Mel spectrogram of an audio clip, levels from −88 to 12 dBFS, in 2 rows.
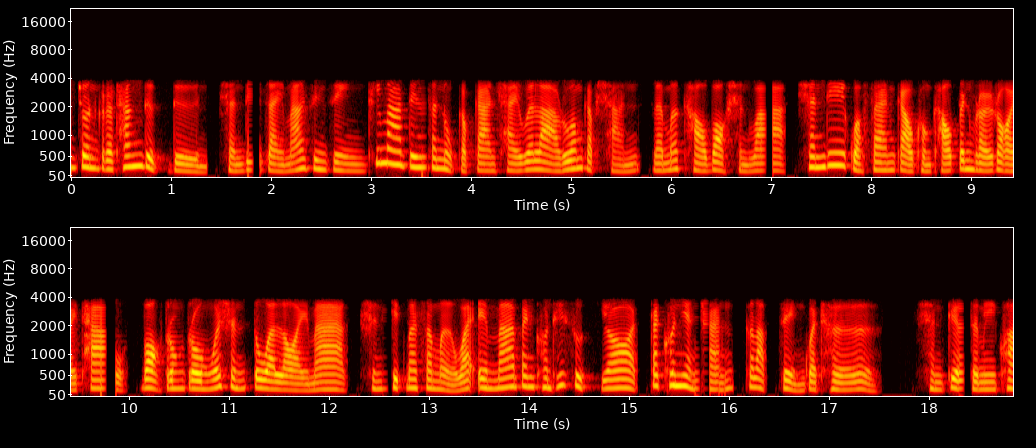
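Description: Packet loss with pitch repetition occurs at 1.77, 3.51, 6.90, 9.72, 12.54, 15.66 and 18.30 s. Each gap lasts 60 to 150 ms, except at 15.66 s, where losses scatter over 420 ms. The receiver loops the last pitch period, producing a held, buzzy tone that fades on longer gaps before speech cross-fades back, all within the 150 Hz to 3.4 kHz telephone band.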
